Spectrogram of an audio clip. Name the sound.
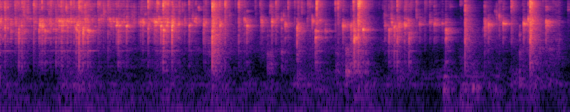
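ghee heating in a pan for frying paneer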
